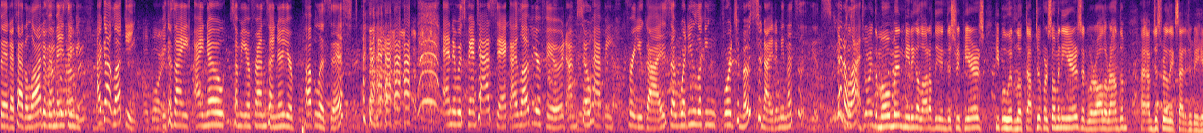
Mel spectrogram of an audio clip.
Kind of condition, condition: setting, busy venue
